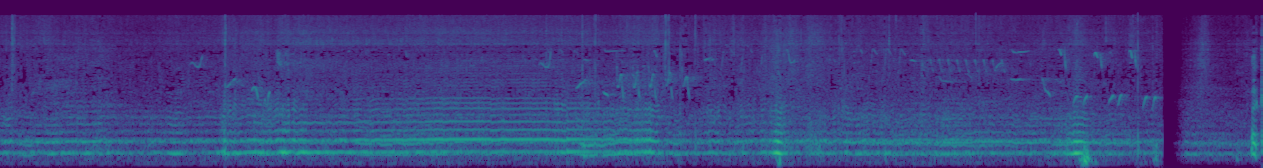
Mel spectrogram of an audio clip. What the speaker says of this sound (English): back in the workshop where the bees were. Now there's a few stragglers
